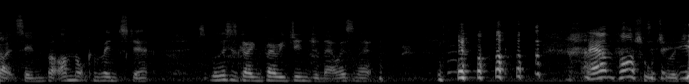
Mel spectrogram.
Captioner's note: laughs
